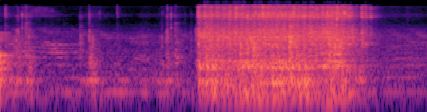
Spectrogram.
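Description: A sewing machine stitches rope piping. Quiet speech comes first, then the motor runs in a loud, steady whirr for well over a second before easing off.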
